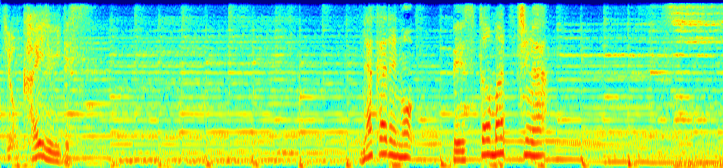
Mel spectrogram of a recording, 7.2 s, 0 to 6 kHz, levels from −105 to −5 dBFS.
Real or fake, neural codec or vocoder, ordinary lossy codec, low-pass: fake; codec, 16 kHz in and 24 kHz out, 1 kbps, XY-Tokenizer; none; 5.4 kHz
